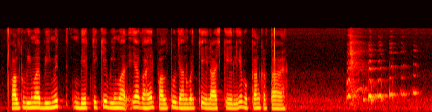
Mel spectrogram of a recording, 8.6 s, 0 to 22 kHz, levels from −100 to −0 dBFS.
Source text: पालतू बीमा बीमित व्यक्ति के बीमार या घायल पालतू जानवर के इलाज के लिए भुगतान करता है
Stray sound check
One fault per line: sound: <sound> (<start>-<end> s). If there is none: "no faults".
sound: laugh (6.9-8.5 s)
